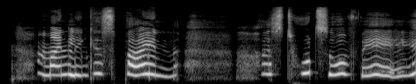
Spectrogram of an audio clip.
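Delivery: high, slow whimpering creature voice; sobbing. Acted. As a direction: sob it out in pain. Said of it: "Minka schluchzte".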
